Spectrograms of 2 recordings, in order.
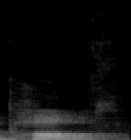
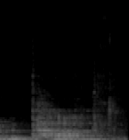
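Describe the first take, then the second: First: "path" with a long ah; Queen's English "path"; broad A. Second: "path" with a flat short a, breathed softly. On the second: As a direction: say "path" the American way. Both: Shown as a demonstration.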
